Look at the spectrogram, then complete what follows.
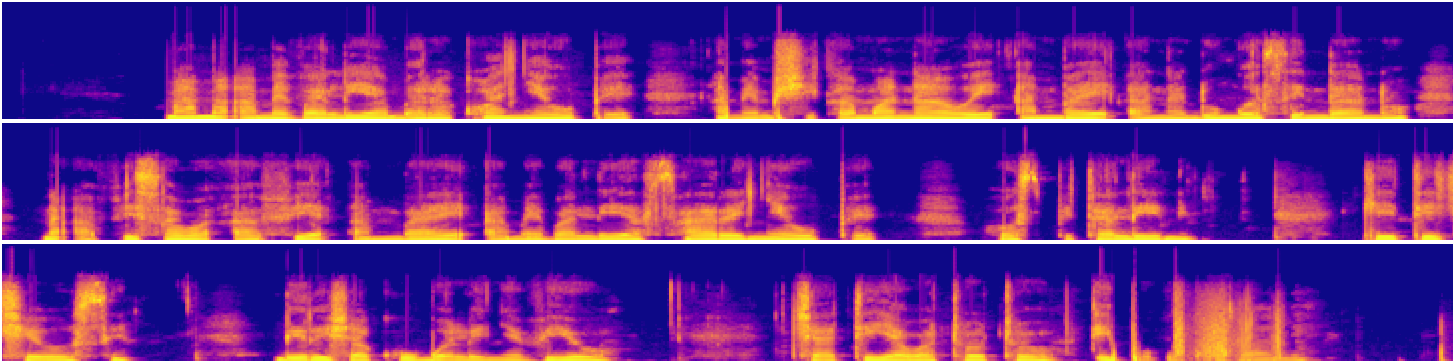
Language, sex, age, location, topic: Swahili, female, 25-35, Kisii, health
